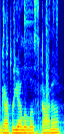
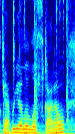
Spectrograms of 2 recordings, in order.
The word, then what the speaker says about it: Gabriella Lascano: say throughout this video i keep saying gabriella loscana and it's gabriella loscano it's just that i was trying to say it like her and it didn't quite work out because i kept putting too much emphasis on the o and it was coming off as an a so i apologize for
